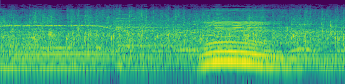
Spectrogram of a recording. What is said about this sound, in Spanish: Si usted lo cree, por lo menos debería ponerse de pie, darle un aplauso al Señor y le decimos, te damos la bienvenida.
